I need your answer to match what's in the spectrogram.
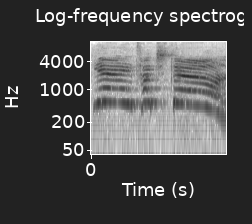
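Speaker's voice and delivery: high, slow, drawn-out cheer. Retold or imitated. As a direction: cheer like your team just scored. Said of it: "We were like".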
